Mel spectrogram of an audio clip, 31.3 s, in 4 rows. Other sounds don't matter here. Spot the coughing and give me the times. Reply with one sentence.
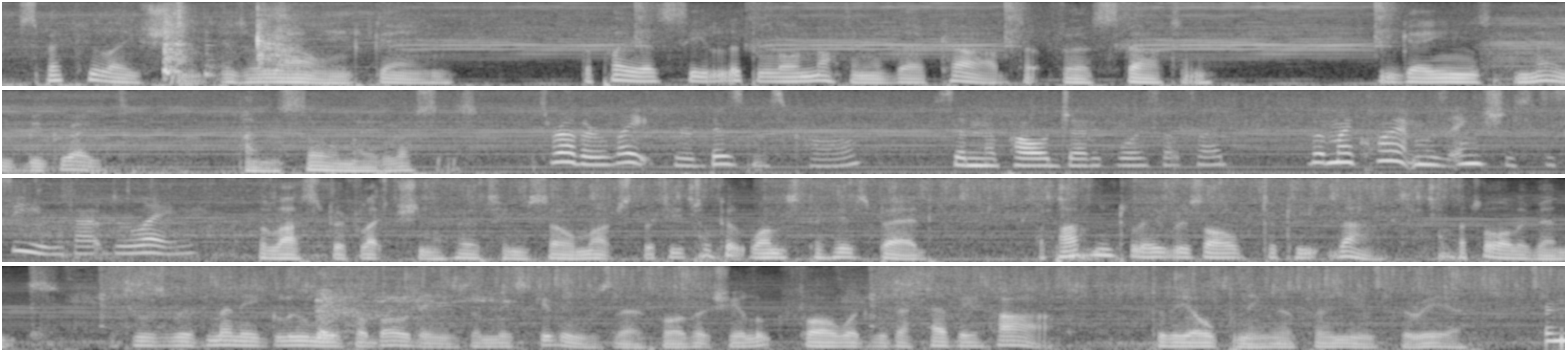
The coughing can be heard from 0.8 to 1.8 s and from 25.0 to 26.1 s.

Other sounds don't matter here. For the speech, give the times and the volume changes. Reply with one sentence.
You can hear the speech from 0.1 to 31.2 s, at a steady volume.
